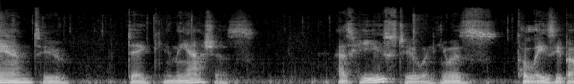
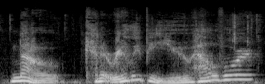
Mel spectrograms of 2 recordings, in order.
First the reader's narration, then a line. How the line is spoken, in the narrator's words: She cried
